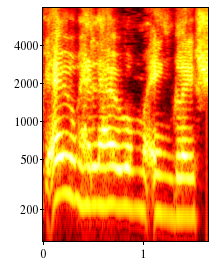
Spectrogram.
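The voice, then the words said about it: Wacky Russell Brand-like English voice. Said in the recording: “the guy's voice is like too like nice ... It's like a Russell Brand wacky Englishman”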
